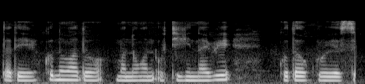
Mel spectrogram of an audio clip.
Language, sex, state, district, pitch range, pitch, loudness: Nagamese, female, Nagaland, Dimapur, 185-200 Hz, 185 Hz, -15 LUFS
